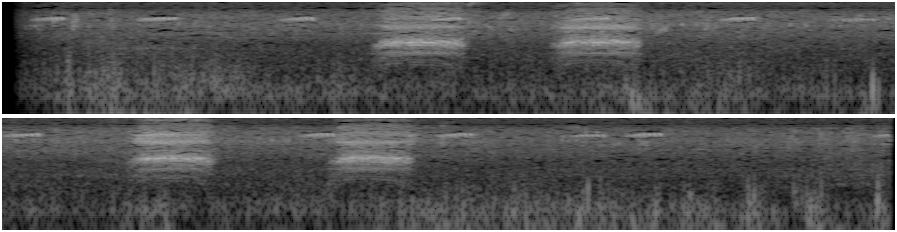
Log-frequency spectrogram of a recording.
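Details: Crow described as angry gives four harsh, hoarse caws, two close together, a pause, then two more, over a constant low rumble of wind or traffic, with a thin, high chirp repeating faintly throughout.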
